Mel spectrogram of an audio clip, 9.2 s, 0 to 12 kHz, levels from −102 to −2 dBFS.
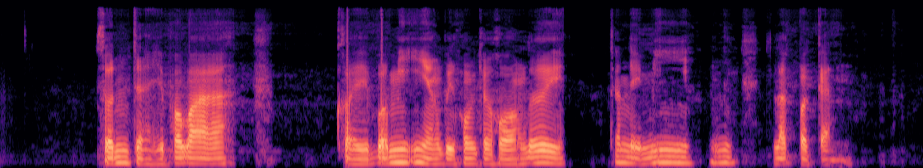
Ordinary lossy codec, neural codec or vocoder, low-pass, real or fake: none; vocoder, 22.05 kHz, 80 mel bands, Vocos; 9.9 kHz; fake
